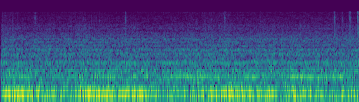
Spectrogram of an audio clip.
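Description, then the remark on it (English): A car stuck in snow revs its engine hard and steadily, a loud continuous low rumble with a droning mid-pitched whine and no voices over it. “She gets her car stuck in there, just standing there.”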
